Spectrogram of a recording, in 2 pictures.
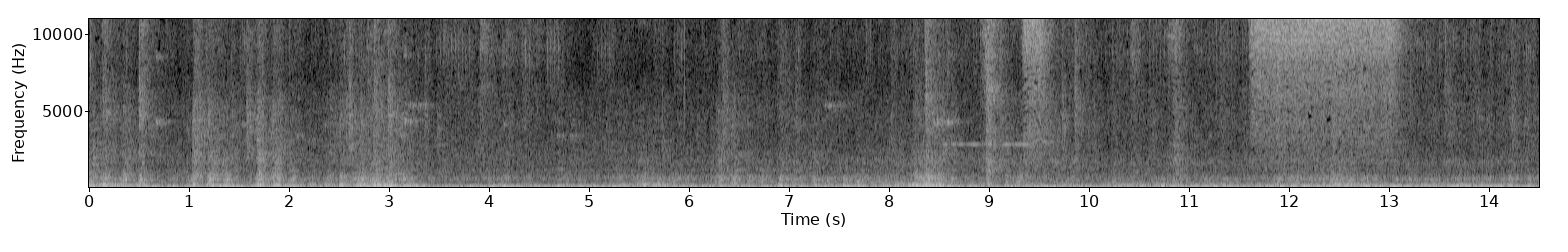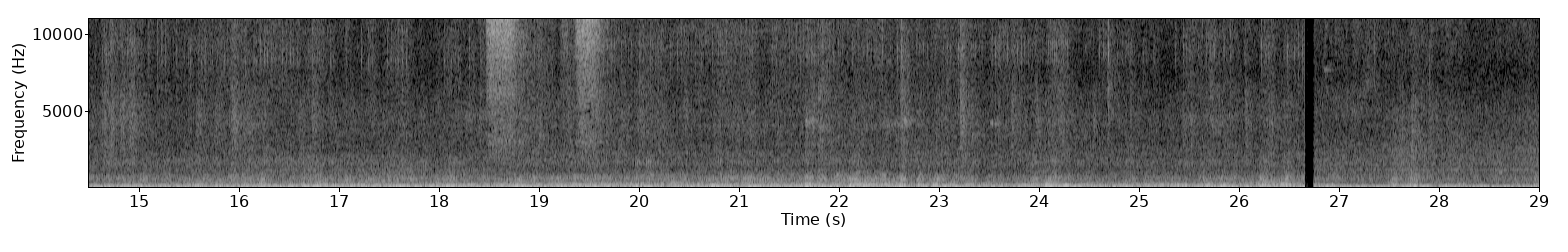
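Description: Train running with a steady low rumble and scattered clicks, and a short burst of hiss about twelve seconds in.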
